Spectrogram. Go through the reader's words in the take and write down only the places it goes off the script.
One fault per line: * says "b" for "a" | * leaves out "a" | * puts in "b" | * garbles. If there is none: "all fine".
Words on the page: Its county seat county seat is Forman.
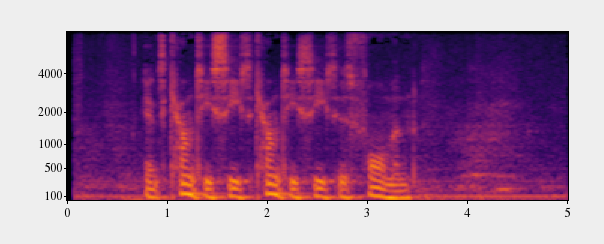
all fine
